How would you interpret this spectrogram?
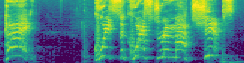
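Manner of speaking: shouted high, slow on the complaint; angry shout. Acted. Chimp owner yelling at the stranger, high angry shout. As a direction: yell it from behind like an offended owner. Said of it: "you hear a voice from behind you go".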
